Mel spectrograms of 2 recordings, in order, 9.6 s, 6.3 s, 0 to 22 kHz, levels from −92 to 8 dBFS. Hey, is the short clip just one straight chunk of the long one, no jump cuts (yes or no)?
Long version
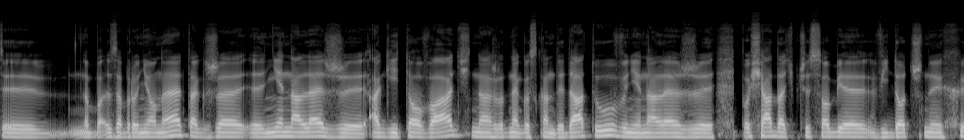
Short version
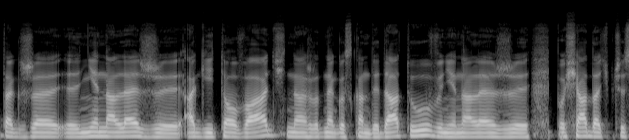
yes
